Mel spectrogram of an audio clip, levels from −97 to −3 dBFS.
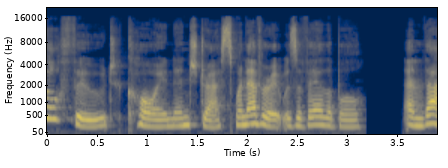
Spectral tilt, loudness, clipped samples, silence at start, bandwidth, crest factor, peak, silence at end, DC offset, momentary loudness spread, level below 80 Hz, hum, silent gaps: -4 dB/octave; -29 LUFS; under 0.1%; 0 s; 17 kHz; 18 dB; -10 dBFS; 0 s; under 0.1%; 9 LU; -74 dBFS; none; none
